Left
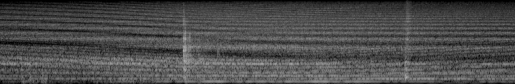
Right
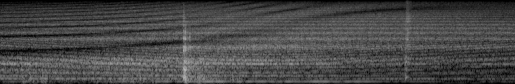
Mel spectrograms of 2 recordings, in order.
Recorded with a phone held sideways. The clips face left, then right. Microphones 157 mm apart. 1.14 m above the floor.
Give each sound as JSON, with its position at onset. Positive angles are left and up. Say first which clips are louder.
{"t": 0.0, "sound": "a drone", "louder": "right 1 dB", "side_deg": -10}
{"t": 1.8, "sound": "a gunshot", "louder": "right 4 dB", "side_deg": -35}
{"t": 4.0, "sound": "a snare drum", "louder": "left 11 dB", "side_deg": 60}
